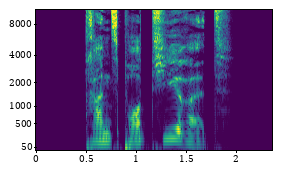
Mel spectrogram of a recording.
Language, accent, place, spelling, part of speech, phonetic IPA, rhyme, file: German, Germany, Berlin, transportieret, verb, [ˌtʁanspɔʁˈtiːʁət], -iːʁət, De-transportieret.ogg
- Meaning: second-person plural subjunctive I of transportieren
